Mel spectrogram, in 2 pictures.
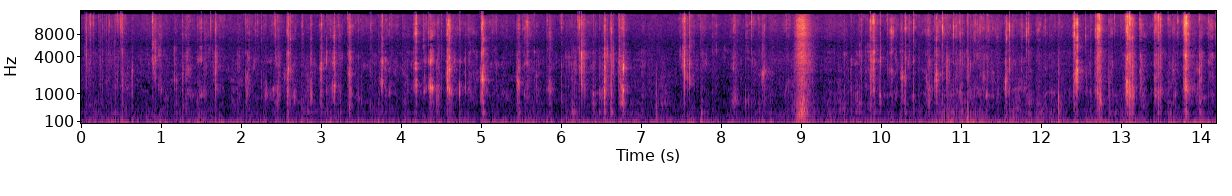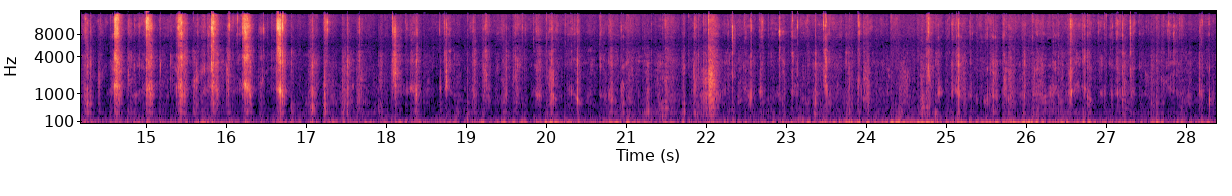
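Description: Close-miked eating: chewing and crunching on a fried chicken wing and a raw green bean, with a dense run of sharp crunches in the middle.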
